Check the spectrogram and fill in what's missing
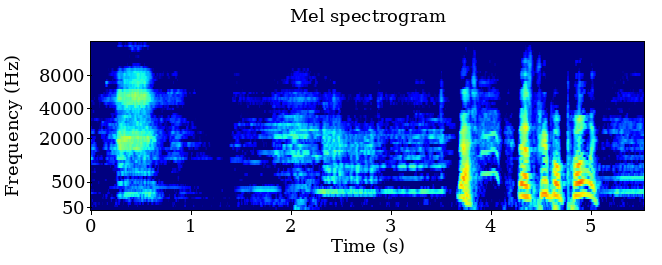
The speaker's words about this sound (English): That's people pushing like Coke cans and like sliding drawers. See, it's a guy pulling a drawer, and it sounds like Chewbacca.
